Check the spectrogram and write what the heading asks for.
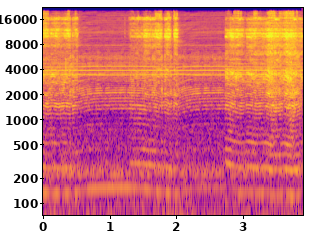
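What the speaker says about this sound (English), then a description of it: "Again, I'm using the Dremel." A Dremel rotary tool smoothing a squashed watch stem gives a steady, close, high-pitched whine whose pitch shifts slightly as it bears on the metal, running continuously with no talking.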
